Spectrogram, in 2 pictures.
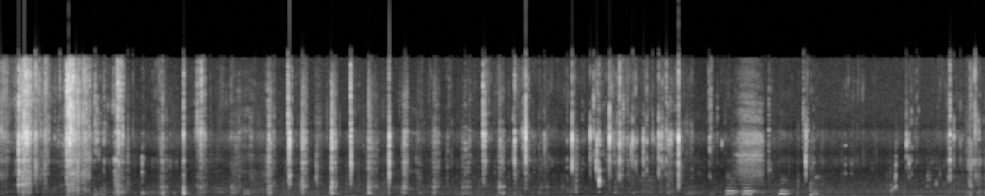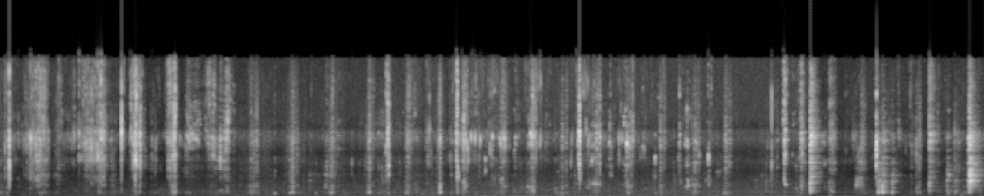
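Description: Close-up eating sounds: crisp bites and chewing of a crunchy rice cracker (kerupuk) and raw vegetables, with many sharp crackling crunches.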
